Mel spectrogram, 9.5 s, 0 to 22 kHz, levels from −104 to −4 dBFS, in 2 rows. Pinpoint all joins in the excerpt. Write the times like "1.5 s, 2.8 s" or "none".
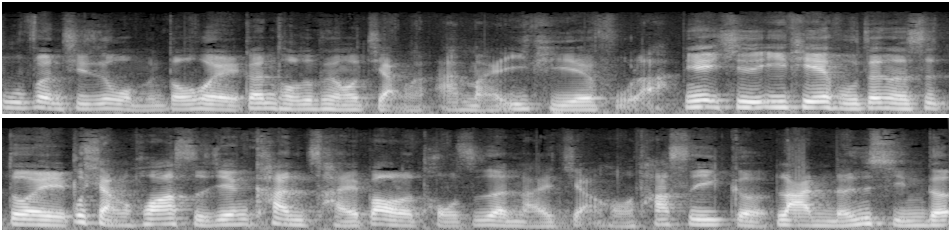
none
